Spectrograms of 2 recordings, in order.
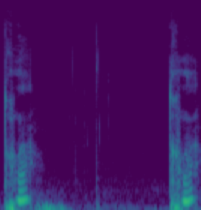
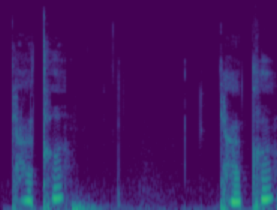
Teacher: It's kind of similar to a German R. It's a kind of guttural. It's like in the back of your throat. It's not really like a rolled R like in Spanish. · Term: R sound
